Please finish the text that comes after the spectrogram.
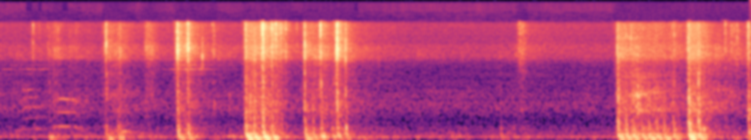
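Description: Bursts of typing on a computer keyboard as a print statement is entered in a Python terminal, with close, fast clusters of key clicks separated by pauses.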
